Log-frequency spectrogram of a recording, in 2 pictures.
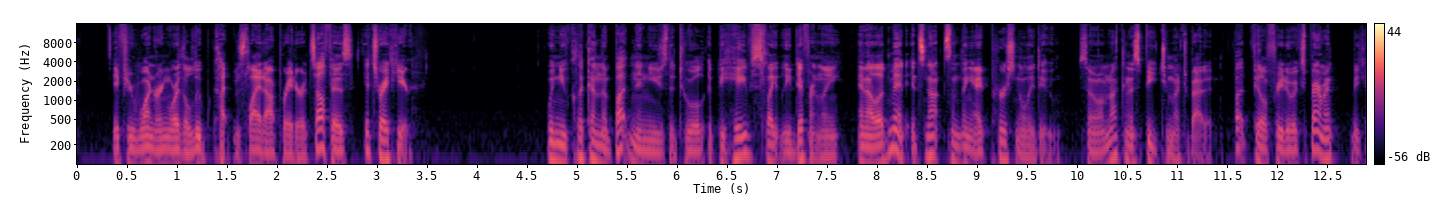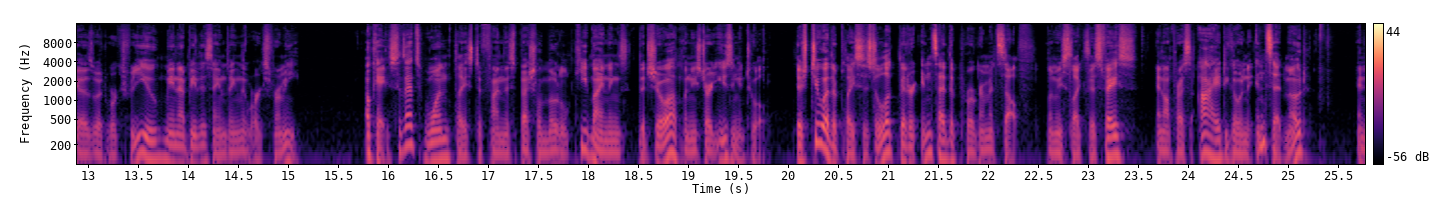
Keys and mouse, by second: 8.1 click, 11.1 click, 12.8 click, 14.8 click, 25.2 i.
